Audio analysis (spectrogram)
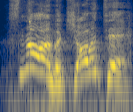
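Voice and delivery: high, loud indignant yell; mock outraged shout. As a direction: rant like a furious politician.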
